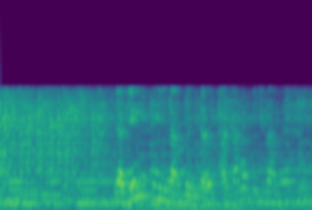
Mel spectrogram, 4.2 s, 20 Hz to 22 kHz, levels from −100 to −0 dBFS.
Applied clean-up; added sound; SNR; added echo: none; Growling; 18 dB; reverberation time 0.6 s.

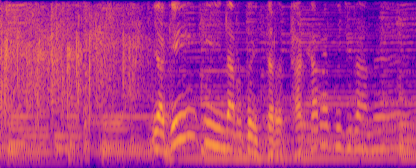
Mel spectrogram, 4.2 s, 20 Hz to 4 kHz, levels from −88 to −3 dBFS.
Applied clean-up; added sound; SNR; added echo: none; none; none; none.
